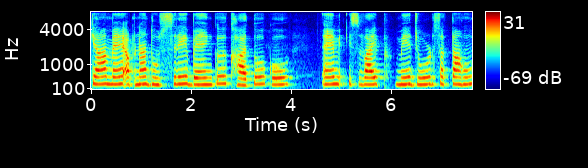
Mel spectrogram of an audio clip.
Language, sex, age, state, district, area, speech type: Hindi, female, 30-45, Rajasthan, Karauli, urban, read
